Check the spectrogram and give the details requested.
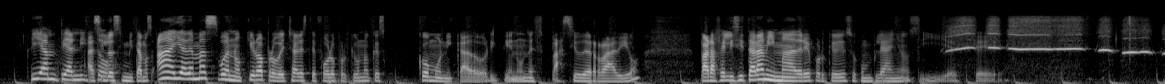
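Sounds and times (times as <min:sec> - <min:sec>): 
soft low thumps at a regular beat: 0:00.1 - 0:09.4
speech: 0:00.3 - 0:10.3
steady whistled note: 0:09.4 - 0:11.6.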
